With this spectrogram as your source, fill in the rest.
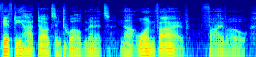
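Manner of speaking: quiet, low whispering. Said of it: "she's whispering in Bill's ear".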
